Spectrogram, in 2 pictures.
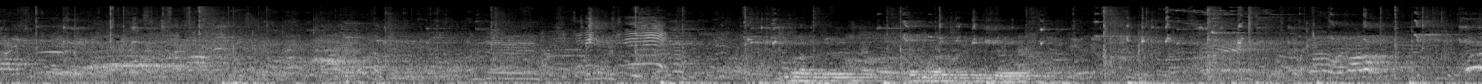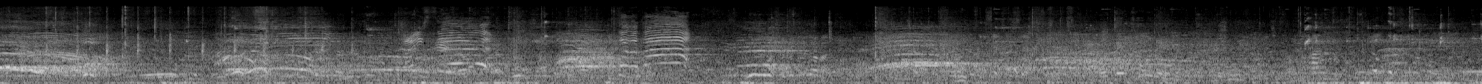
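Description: Many people talk and call out across a large echoing hall.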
